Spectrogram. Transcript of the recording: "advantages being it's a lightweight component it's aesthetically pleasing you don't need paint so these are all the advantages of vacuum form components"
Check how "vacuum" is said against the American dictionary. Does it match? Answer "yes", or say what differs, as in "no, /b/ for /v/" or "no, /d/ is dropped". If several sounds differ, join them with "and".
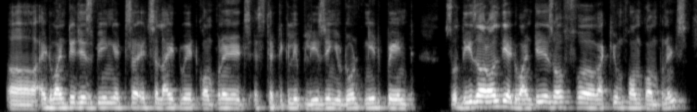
yes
